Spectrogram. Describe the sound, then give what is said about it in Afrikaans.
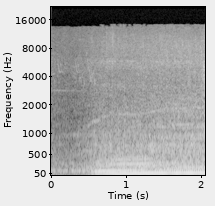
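A car engine suddenly roars up from a low idle and holds a strong, steady rev as the vehicle pulls away, loud, with no voices. “Ry net asseblief”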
